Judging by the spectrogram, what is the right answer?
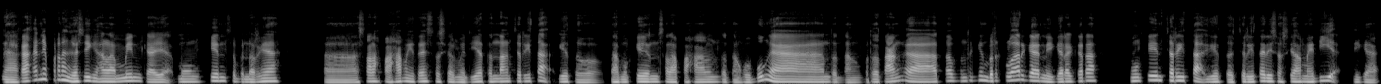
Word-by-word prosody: Nah, 110 -2 +1
Kakak 145 - +2
nih 245 - +2
pernah 210 0 0
nggak 140 0 +3
sih 175 - +3
ngalamin 135 +4 +2
kayak 115 -2 0
mungkin 125 +6 -1
sebenarnya, 135 +3 0 0.5
eee, 100 0 -1
salah 140 +3 0
paham 140 +2 0
gitu 135 0 0
ya 140 - -1
sosial 125 -4 -4
media, 115 +3 0
tentang 135 +2 0
cerita 150 +2 -2
gitu. 105 -6 -2
Entah 115 0 0
mungkin 125 +2 +1
salah 115 -2 +1
paham 115 +1 -2
tentang 105 -2 -5
hubungan, 120 - +3
tentang 105 -1 -6
bertetangga, 125 - +2
atau 165 - -2
mungkin 175 +4 -5
berkeluarga 180 +2 +2
nih, 130 -5 0
gara-gara 135 +7 +1 0.3
mungkin 165 +5 +1
cerita 175 -8 +1
gitu, 125 -2 -1
cerita 125 +4 +1
di 145 - +4
sosial 130 -1 -1
media 170 +9 0 0.2
nih, 115 - -6
Kak. 110 - -8
130 Hz, 180 wpm, -23 LUFS, 115-155 Hz, 0.5 s, di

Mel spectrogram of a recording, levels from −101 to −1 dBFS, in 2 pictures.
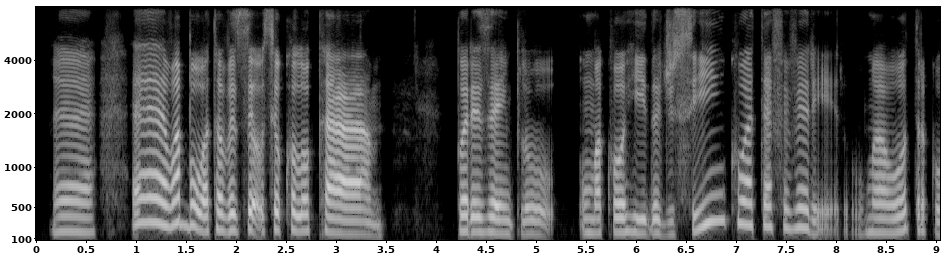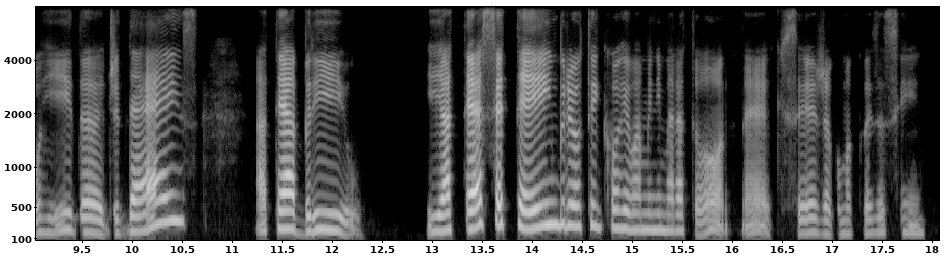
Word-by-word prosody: É, 185 0 -2 0.4
é 305 -3 +3
uma 290 +4 +5
boa 245 -8 +1
talvez 205 -1 0
se - - +1
eu - - +1
se 215 - -1
eu 210 - 0
colocar, 175 -6 +4 0.8
por 195 -1 +1
exemplo, 170 -3 -2 0.2
uma 175 0 -3
corrida 180 -2 -2
de 155 0 -9
5, 295 - -4
até 270 -2 -1
fevereiro, 240 - -7
uma 180 -1 -4
outra 195 +6 -4
corrida, 180 +1 -4
de 170 - -9
10 280 - +1 0.6
até 225 0 +4
abril, 200 -3 -1 0.6
e 195 +1 -3
até 220 +3 +6
setembro, 265 +1 +4
eu 255 -1 +2
tenho 260 -1 -4
que - - -22
correr, 230 -1 -2
uma 210 0 -4
mini-maratona, 205 -1 -5 0.2
né, - - -6
que - - -24
seja 170 0 -6
alguma 160 +1 -13
coisa, 90 - -11
assim. 90 -1 -13
200 Hz, 135 wpm, -26 LUFS, 175-235 Hz, 0.8 s, até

